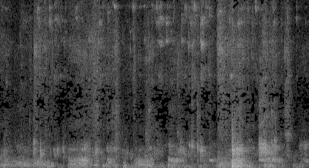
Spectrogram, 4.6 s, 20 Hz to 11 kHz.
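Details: Two foster puppies, Brindy and Lady, 11 weeks old, at play: steady low growling with brief whiny yelps rising near the end, over a constant background hum.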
